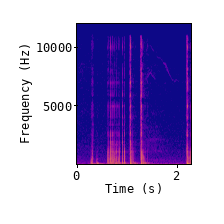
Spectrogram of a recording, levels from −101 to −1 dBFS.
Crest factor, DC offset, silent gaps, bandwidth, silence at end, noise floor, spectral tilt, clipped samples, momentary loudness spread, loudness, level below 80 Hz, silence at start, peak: 30 dB; under 0.1%; none; 11.5 kHz; 0 s; -72 dBFS; -4.5 dB/octave; under 0.1%; 15 LU; -44 LUFS; -48 dBFS; 0.25 s; -14 dBFS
